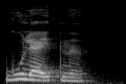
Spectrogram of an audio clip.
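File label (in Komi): "гуляйтны", Komi, female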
